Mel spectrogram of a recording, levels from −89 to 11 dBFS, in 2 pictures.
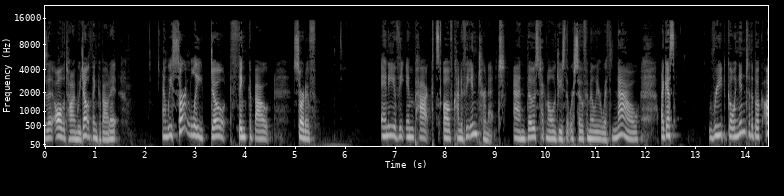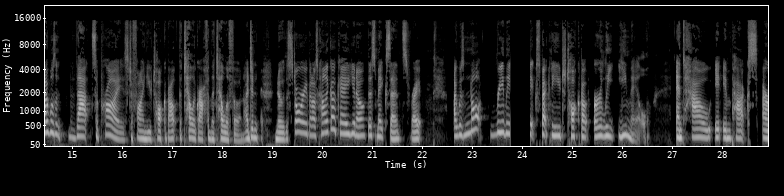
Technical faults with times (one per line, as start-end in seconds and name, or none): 23.76-24.16 rebuffering stall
